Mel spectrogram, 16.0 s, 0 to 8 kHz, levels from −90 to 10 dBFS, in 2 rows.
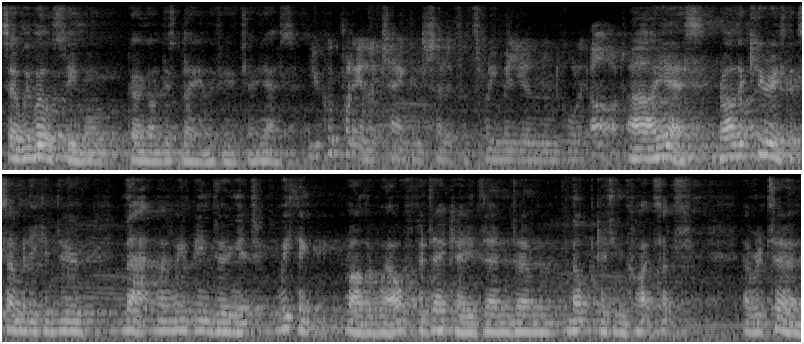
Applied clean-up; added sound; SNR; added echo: none; Bus; 18 dB; reverberation time 2.1 s.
